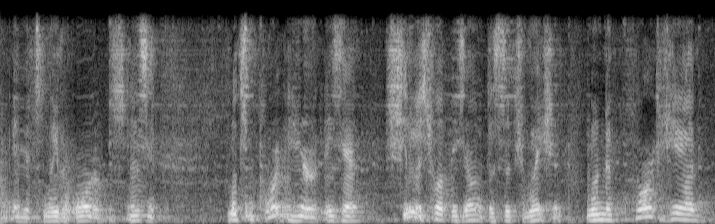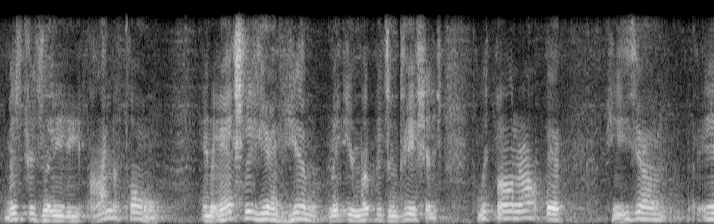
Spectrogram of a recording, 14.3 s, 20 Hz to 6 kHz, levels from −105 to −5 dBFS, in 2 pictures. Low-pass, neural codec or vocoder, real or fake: 5.4 kHz; codec, 44.1 kHz, 1.7 kbps, Pupu-Codec; fake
